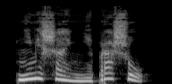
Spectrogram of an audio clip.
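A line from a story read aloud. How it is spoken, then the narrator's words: Pleading. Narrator (Russian): взмолилась я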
